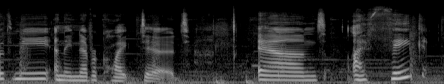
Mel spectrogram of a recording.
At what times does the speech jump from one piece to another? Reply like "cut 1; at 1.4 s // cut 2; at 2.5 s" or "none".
cut 1; at 3.3 s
